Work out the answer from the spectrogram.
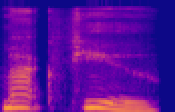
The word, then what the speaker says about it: MacFoeinaiugh: Ardal O'Hanlon is the gang's careless Northern Irish college tutor, Kieran McFinelove, pronounced Macfew.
